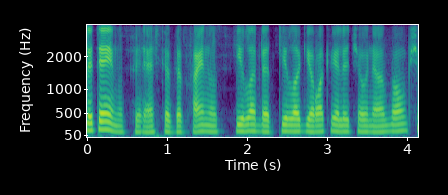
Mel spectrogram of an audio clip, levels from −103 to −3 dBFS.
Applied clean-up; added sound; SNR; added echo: neural separator model SepFormer WHAMR!.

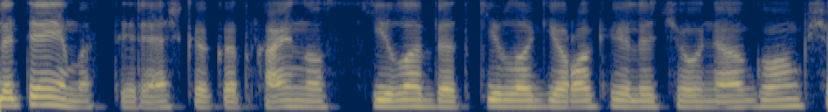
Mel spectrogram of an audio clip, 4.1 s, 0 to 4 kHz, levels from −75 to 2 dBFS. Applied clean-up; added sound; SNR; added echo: none; none; none; none.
